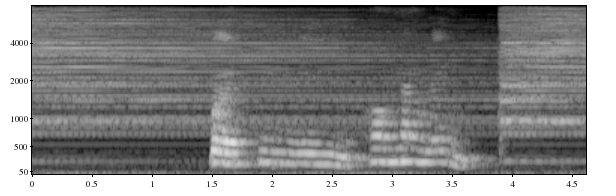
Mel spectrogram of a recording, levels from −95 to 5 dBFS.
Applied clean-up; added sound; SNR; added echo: none; Crash cymbal; 8 dB; reverberation time 0.5 s.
